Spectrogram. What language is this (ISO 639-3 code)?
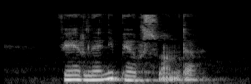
kat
